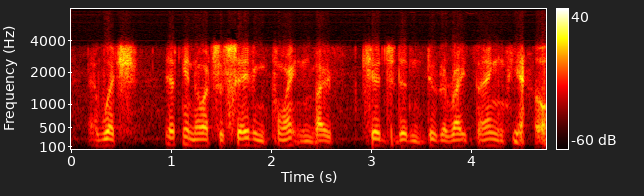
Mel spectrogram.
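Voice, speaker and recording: At a moderate pace, a man speaks with a medium pitch and fairly even intonation against noticeable background noise. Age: 70s. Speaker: caller, retiree. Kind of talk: phone-in question. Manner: halting; calm.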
